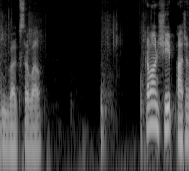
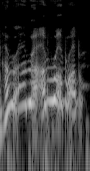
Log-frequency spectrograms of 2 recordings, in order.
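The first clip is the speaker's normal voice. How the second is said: very high yappy woofs; imitated small dog; little dog barks; faster than usual. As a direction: yap like a tiny dog. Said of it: "a little dog going".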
